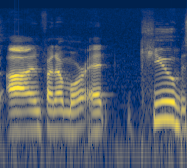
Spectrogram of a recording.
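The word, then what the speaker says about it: Kub: So Cube Systems, and find out more at Cube, spelled with a K. K-U-B. Cube.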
